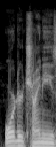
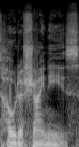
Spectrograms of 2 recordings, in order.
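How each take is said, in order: First: It is said in the speaker's plain accent. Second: It is said in a Nigerian accent.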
